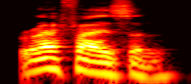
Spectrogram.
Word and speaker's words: Raiffeisen: Did I pronounce that correctly? – Raiffeisen, that's the one, Raiffeisen Bank.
